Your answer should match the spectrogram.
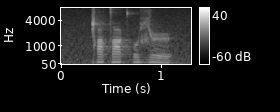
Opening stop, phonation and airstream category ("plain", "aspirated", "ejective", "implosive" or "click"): click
